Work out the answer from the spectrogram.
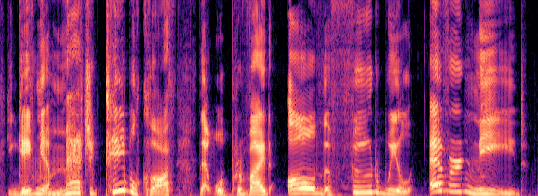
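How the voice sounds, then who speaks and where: A woman's voice: fairly high pitch, huge pitch swings, unhurried, a bit bright, no echo, clean studio sound, voice pushed up, heavily acted. A woman voicing a hot-headed, naive young boy in a children's folktale, exclaiming in an eager, whiny way. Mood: excited.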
